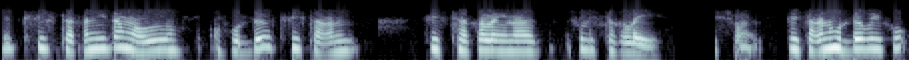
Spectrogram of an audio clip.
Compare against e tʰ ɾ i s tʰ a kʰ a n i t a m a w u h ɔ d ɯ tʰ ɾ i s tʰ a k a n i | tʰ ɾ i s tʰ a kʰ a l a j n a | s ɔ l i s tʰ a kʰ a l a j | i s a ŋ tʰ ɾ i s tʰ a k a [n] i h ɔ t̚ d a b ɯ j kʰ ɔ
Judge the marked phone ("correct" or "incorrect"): correct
